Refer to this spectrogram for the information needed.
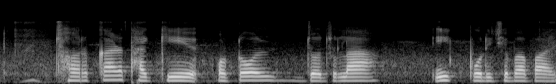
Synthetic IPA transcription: ʃɔɾkaɾt̪ʰakeɔʈold͡ʑɔd͡ʑola | ikpoɾit͡ɕʰebapae

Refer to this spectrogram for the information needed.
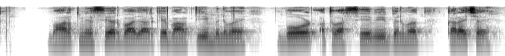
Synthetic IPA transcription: bʱaːɾət̪mẽseɦəɾbaːd͡ʒaːɾkebʱaːɾt̪ijbɪnmə̃ | boːɾɖə̰t̪ʰəʋaseːbibɪnmət̪kəɾaːt͡ʃʰɛ

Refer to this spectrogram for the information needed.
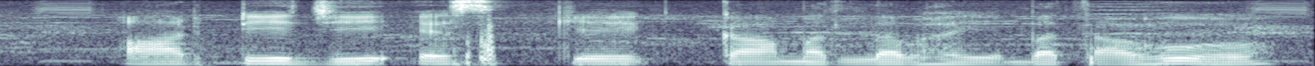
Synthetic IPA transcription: aːɾʈid͡ʒiʔeske | kamət̪ləbɦəjbət̪aɦuɦo

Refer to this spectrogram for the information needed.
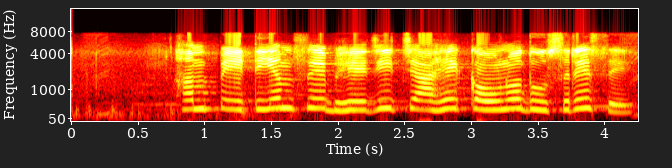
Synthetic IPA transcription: hɐmpeːʈijəmsebʱeːd͡ʒit͡ʃaːɦekɔːnod̪uːsɾeseː

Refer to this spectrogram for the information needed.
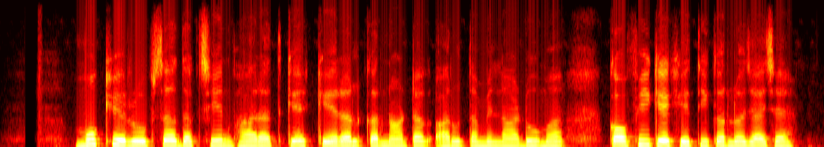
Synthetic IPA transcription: mʊkʰjəɾuːpsed̪əkʃinbʱaːɾət̪kekeːɾəlkəɾnaːʈəka̰ːɾut̪əmɪlnaːɖumẽ | kɔːpʰikekʰeːt̪ikəɾlod͡ʒaːjt͡ʃʰɛː

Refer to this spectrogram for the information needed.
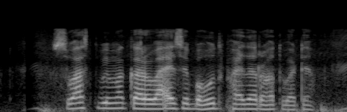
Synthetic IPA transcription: swast̪ʰjəbimakəɾʋajsebəɦut̪pʰajd̪aɾəɦət̪baʈʰe

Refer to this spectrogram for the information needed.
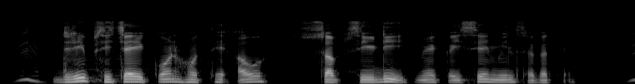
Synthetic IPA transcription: ɖɾiːpsɪt͡ʃaːikɔːnɦoːt̪ɦɛʔɔw | səbsiːɖimẽkəɪsemɪlsəkət̪ɦɛ̰ː

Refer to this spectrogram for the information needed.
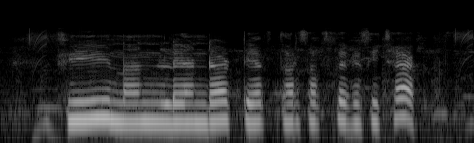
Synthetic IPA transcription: fʰinənleːɳɖaʈeːksd̪ʱəɾsəbsebesit͡ʃʰɛk

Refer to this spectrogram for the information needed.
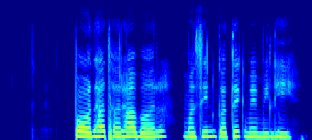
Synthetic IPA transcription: pɔːd̪ʱat̪ʰəɾabəɾ | məsiːnkət̪ɪkmẽmɪliː

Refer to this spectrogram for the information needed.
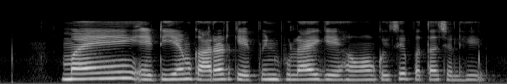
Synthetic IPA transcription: mɛ̃eːʈiemkaːɾəʈkepɪnbʱʊlaːeɡeɦɐʋãõkoɪsepɐt̪at͡ʃɐlɦiː

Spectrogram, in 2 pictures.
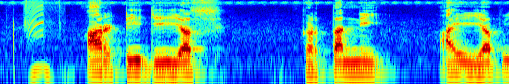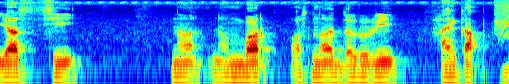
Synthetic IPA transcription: aɾʈid͡ʑijes | kəɾt̪anːi | a̰jjepjesːi | nənəmbəɾəsnəd͡zəɾuɾi | hajka̰

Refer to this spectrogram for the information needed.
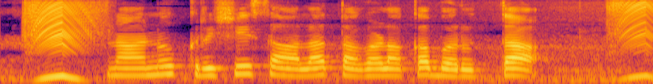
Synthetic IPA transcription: naːnukɾiʂisaːlɐt̪ɐɡɐɭɐkːɐbɐɾut̪ːaː

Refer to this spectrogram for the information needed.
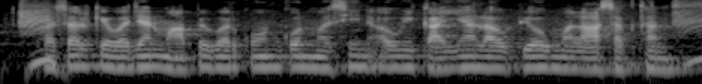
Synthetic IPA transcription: pʰəsəlkeʋəd͡ʒənmãːpebəɾkoːnkoːnməsiːnə̰ʋɪkaːjãlaʊpjoːɡmɐlaːsəkt̪ʰən

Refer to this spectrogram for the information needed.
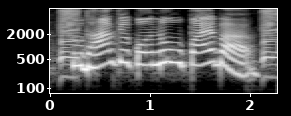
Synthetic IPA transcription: sud̪ʱaɾkekɔnuupaeba

